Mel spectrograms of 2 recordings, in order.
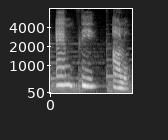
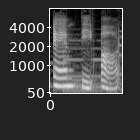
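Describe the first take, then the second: First: The final letter is said as alo. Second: The letters use English names, ending in ar. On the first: "orang Hong Kong menjelaskan M T R kadang-kadang menjadi M T Alo" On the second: "seharusnya dibaca dengan abjad bahasa Inggris"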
